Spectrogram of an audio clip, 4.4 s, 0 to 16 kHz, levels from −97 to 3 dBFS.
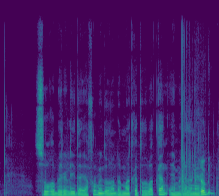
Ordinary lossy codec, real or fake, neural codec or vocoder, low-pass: none; real; none; 14.4 kHz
